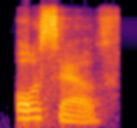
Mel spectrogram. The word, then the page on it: ourself: Indian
